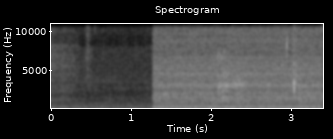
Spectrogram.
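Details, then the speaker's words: 2007 Saturn Vue 3.5 V6 AWD at 359,000 miles, idling after the rusted exhaust system was replaced and a broken manifold stud drilled and tapped. Warming up before final bolt tightening; low, steady rumble with no ticking or puffing leaks. Normal idle. "all right the exhaust system project is done it sounds a lot better we'll let it run heat up do a final tighten on all the bolts and we'll call this project finished"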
